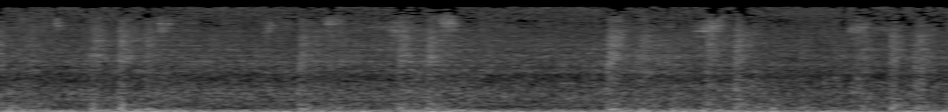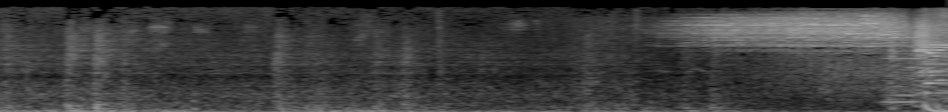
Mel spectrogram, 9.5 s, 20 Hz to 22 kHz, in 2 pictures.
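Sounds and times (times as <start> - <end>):
train wheels rumbling and rattling on rails inside a carriage: 0.0 - 9.4
rising hiss: 8.0 - 9.4.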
